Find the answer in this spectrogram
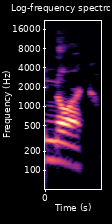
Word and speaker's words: Newark: North yeah we say norc they don't pronounce the w we don't really yeah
